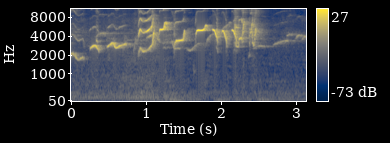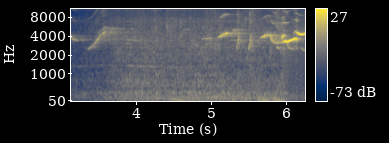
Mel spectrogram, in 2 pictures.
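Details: Oriental magpie-robin song used to stimulate a lazy, quiet bird into singing: a fast jumble of high whistled twists and chirps, a softer noisy middle, then thin rising whistles at the end.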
